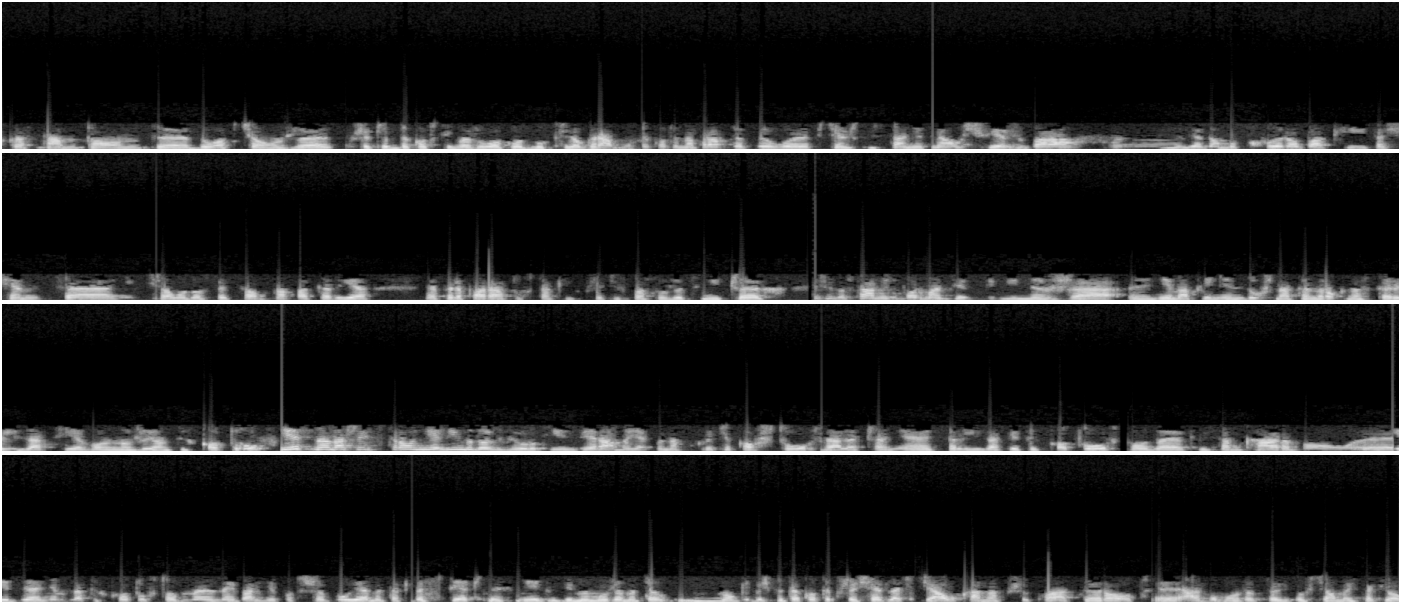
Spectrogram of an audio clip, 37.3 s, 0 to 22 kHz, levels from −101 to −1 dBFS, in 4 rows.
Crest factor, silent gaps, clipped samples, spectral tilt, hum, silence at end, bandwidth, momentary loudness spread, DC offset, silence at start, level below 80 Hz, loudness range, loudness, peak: 16 dB; none; under 0.1%; -9.5 dB/octave; none; 0 s; 4.1 kHz; 8 LU; under 0.1%; 0.05 s; -54 dBFS; 3 LU; -17 LUFS; 0 dBFS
